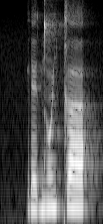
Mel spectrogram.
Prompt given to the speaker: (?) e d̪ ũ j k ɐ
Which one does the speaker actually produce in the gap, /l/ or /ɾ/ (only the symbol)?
ɾ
